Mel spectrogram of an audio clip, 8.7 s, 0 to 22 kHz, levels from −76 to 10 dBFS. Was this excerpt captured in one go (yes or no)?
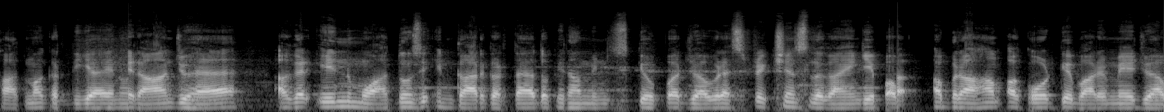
no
